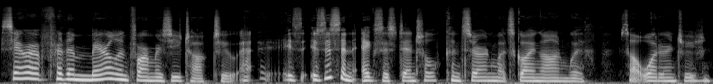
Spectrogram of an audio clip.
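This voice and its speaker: Delivered at a moderate pace with lively intonation, this is an unremarkable speaking voice. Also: woman, fairly low pitch for a woman. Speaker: radio host. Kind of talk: radio interview.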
